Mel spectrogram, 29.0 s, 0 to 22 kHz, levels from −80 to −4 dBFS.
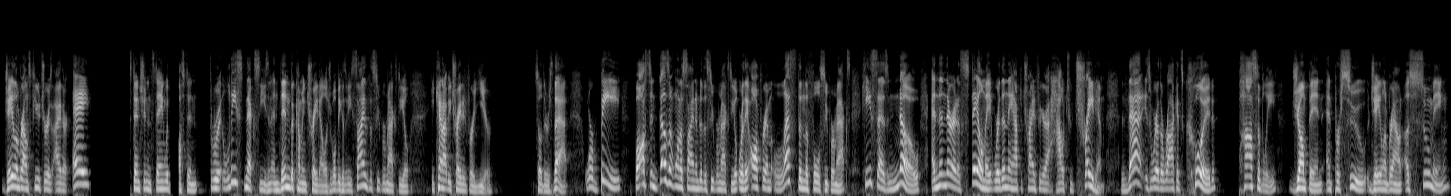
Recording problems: muffled; very slightly; fading above 4 kHz
high frequencies cut off; slight; nothing above 8 kHz
audio cutting out; at 2 s for 1 s and at 3.5 s

